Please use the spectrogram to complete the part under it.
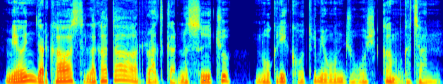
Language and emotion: Kashmiri, sad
